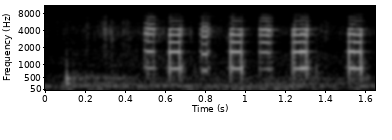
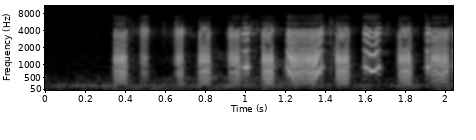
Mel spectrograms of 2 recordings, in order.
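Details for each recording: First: Metal detector on hot program 9 at 25 kHz swept over a single pound coin: crisp, even high beeps about six to seven a second, a clean solid non-ferrous coin signal. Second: Metal detector on hot program 9 at 25 kHz swept over a hoard of stacked coins: rough, low grunting bursts about three a second. Both the display and the audio read iron despite the non-ferrous coins.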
